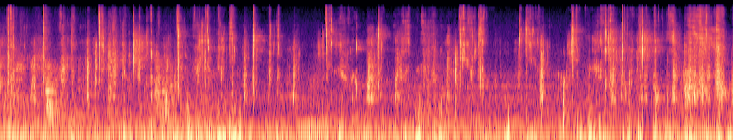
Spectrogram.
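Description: Close-up mouth sounds of a person biting and chewing fried sausage wrapped in lettuce, with many quick, irregular crunches.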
